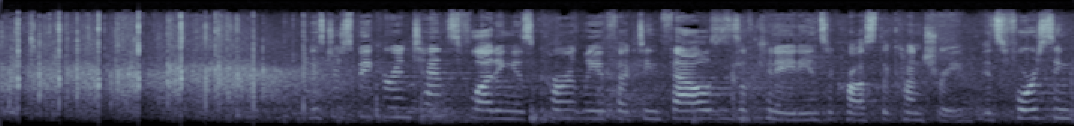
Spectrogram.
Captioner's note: some Applause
